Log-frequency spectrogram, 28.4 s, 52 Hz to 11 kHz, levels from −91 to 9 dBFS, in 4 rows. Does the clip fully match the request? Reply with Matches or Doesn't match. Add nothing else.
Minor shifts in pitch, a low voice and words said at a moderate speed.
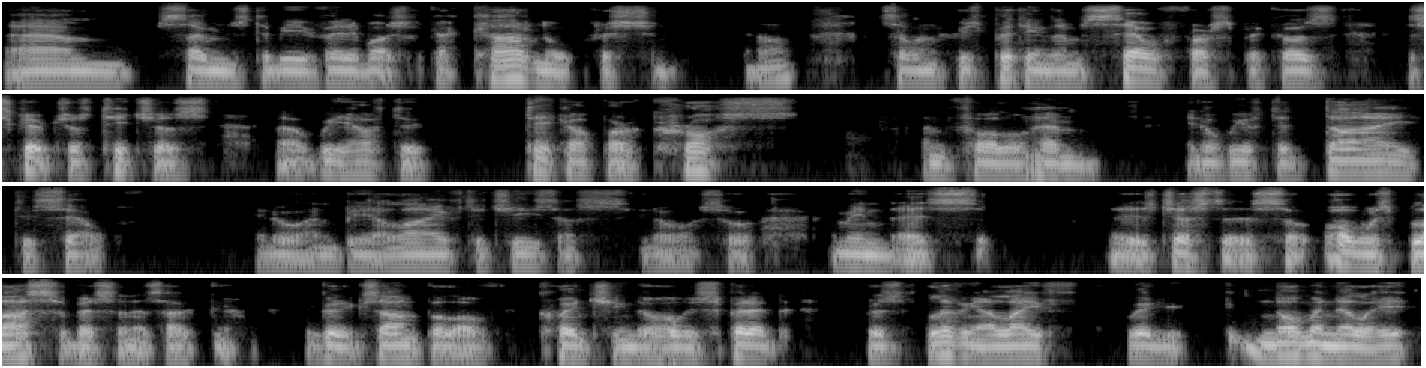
Matches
